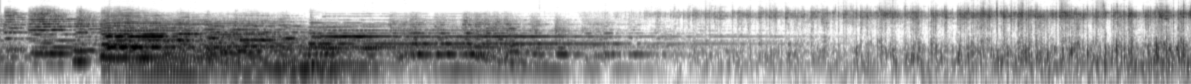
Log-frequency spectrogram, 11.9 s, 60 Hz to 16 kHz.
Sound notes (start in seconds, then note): 4.6 dramatic music; 6.3 fire crackling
